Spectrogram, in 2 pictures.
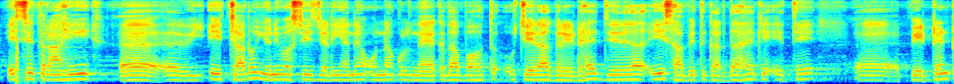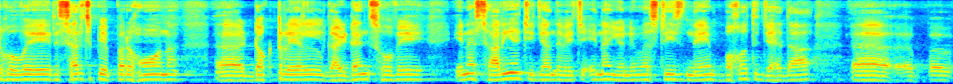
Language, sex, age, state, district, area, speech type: Punjabi, male, 30-45, Punjab, Jalandhar, urban, spontaneous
